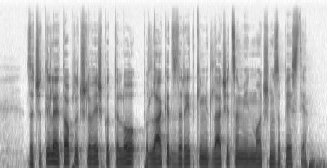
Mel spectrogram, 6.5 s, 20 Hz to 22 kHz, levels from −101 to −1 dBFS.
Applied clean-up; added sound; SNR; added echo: none; none; none; none.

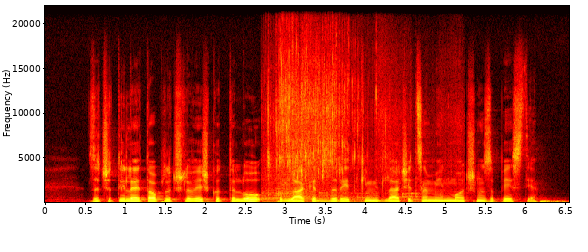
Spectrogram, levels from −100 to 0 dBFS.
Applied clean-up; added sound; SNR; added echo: none; Sink (filling or washing); 11 dB; none.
